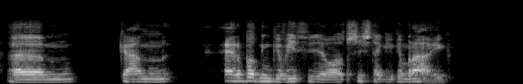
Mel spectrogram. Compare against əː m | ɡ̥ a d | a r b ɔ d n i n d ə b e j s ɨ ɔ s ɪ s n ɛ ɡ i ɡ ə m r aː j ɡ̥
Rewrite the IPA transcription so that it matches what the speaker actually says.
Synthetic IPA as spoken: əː m | ɡ̥ a n | ɛ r b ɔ d n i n ɡ ə v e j θ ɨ ɔ s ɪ s n ɛ ɡ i ɡ ə m r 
